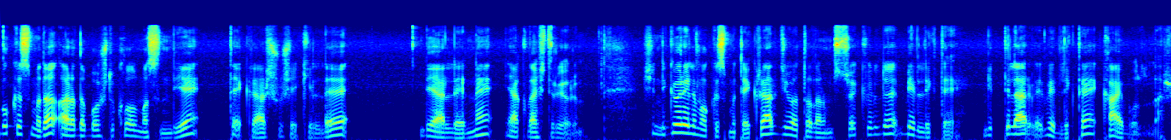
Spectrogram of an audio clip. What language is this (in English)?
Turkish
